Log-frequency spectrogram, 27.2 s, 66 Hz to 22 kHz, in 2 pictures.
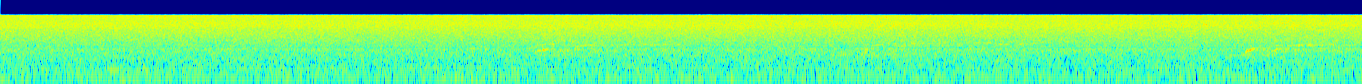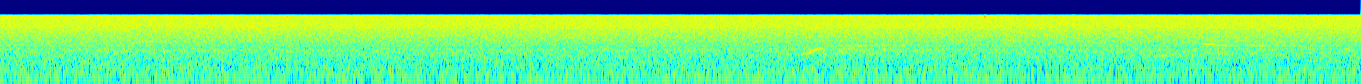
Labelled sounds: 14.9	15.2	humpback whale, 1.0 to 1.3 kHz
25.6	26.0	humpback whale, 0.90 to 1.2 kHz

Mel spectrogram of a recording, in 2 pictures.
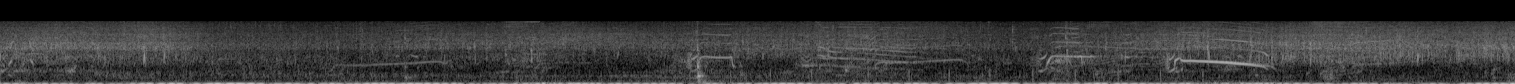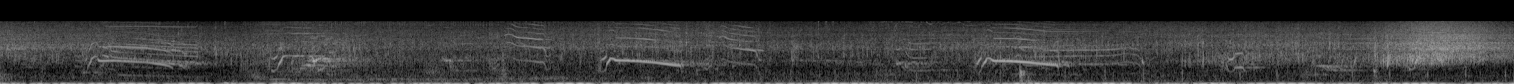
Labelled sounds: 0.0	0.8	killer whale, southern Alaska resident, 0.43 to 3.9 kHz
3.3	4.5	killer whale, southern Alaska resident, 0.60 to 8.0 kHz
5.0	5.7	killer whale, southern Alaska resident, 5.5 to 8.0 kHz
6.9	7.4	killer whale, southern Alaska resident, 0.46 to 8.0 kHz
8.0	9.8	killer whale, southern Alaska resident, 0.37 to 4.2 kHz
10.5	12.8	killer whale, southern Alaska resident, 0.50 to 8.0 kHz
13.5	14.4	killer whale, southern Alaska resident, 5.0 to 8.0 kHz
16.1	17.3	killer whale, southern Alaska resident, 0.50 to 7.2 kHz
17.9	18.8	killer whale, southern Alaska resident, 0.23 to 6.1 kHz
19.5	20.7	killer whale, southern Alaska resident, 0.64 to 8.0 kHz
21.1	22.0	killer whale, southern Alaska resident, 0.37 to 8.0 kHz
22.3	22.9	killer whale, southern Alaska resident, 0.60 to 6.6 kHz
24.1	26.5	killer whale, southern Alaska resident, 0.28 to 8.0 kHz
27.4	27.8	killer whale, southern Alaska resident, 0.50 to 2.5 kHz
28.3	28.8	killer whale, southern Alaska resident, 0.46 to 2.2 kHz

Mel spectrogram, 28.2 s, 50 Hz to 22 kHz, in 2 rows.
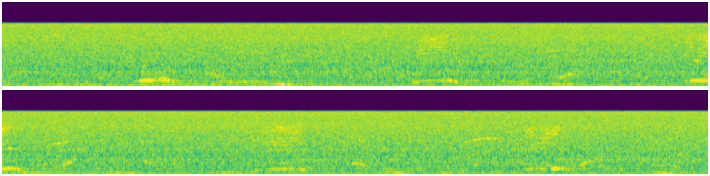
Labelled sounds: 11.0	11.3	humpback whale, 2.0 to 2.3 kHz
13.9	14.3	humpback whale, 3.4 to 3.6 kHz
19.3	19.6	humpback whale, 1.6 to 1.9 kHz
23.5	23.9	humpback whale, 1.9 to 2.2 kHz

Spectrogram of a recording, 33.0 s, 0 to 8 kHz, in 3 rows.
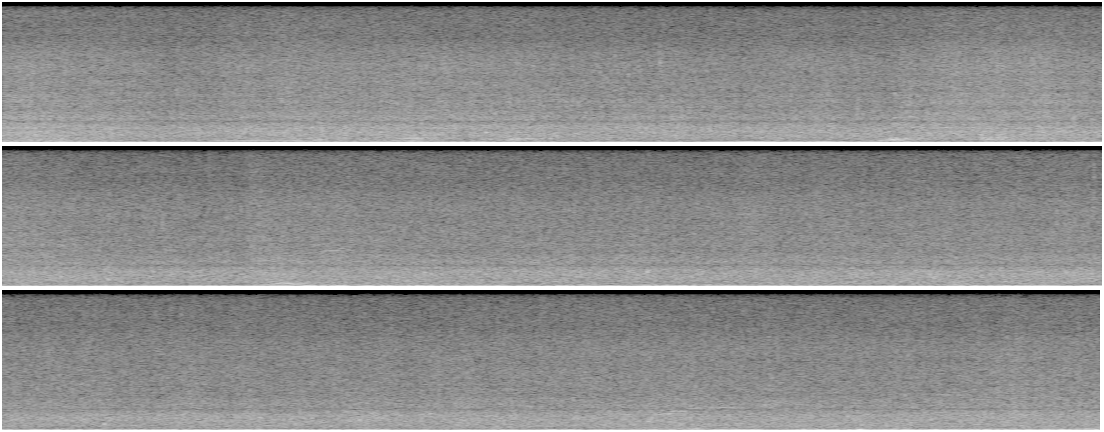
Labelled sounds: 28.6	29.5	humpback whale, 0.88 to 1.3 kHz

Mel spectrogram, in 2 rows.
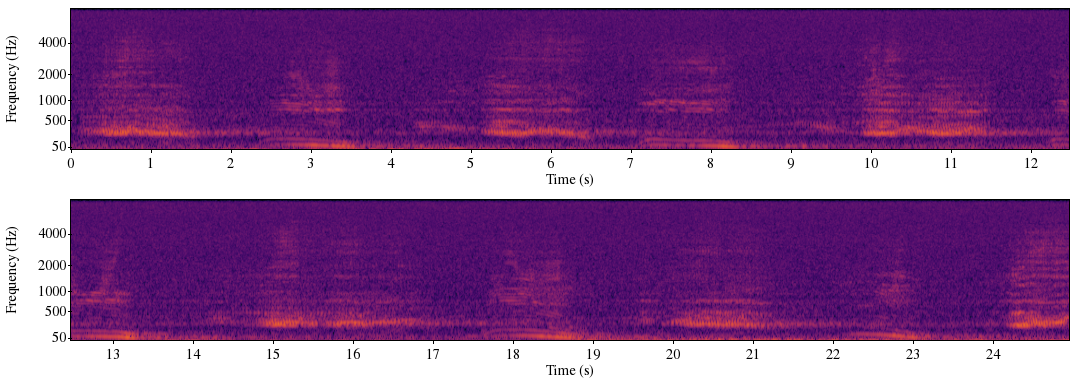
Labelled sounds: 2.6	2.9	humpback whale, 0.80 to 1.1 kHz
5.2	5.6	humpback whale, 1.4 to 1.6 kHz
7.1	7.5	humpback whale, 0.83 to 1.1 kHz
12.6	12.9	humpback whale, 0.80 to 1.1 kHz
15.8	16.1	humpback whale, 2.6 to 2.8 kHz
17.7	18.1	humpback whale, 0.80 to 1.2 kHz
20.9	21.1	humpback whale, 1.0 to 1.2 kHz
22.5	22.9	humpback whale, 0.83 to 1.3 kHz
24.2	24.4	humpback whale, 1.3 to 1.7 kHz

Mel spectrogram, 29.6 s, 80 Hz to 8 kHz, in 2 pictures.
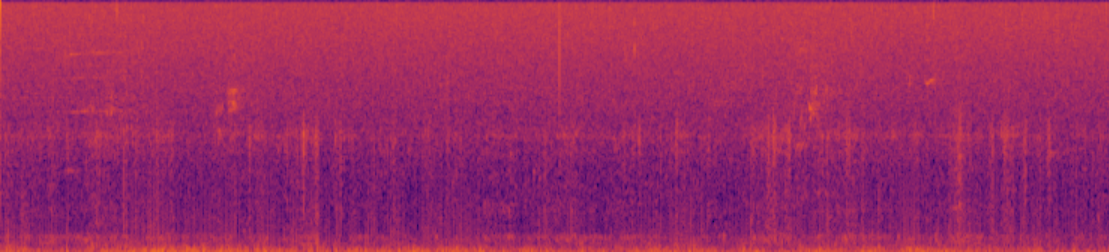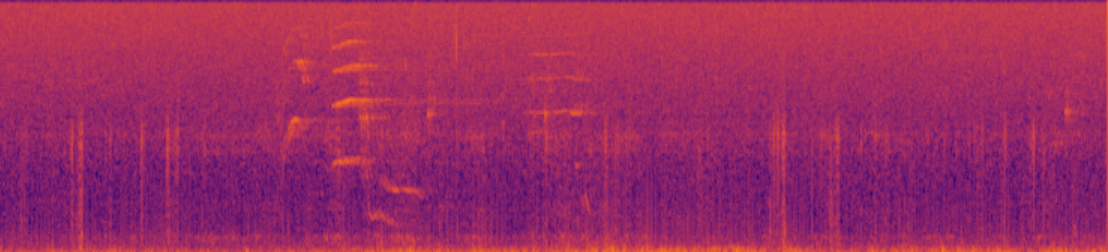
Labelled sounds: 19.1	20.6	killer whale, southern resident, 0.22 to 5.7 kHz

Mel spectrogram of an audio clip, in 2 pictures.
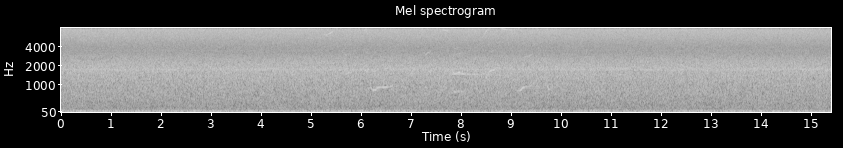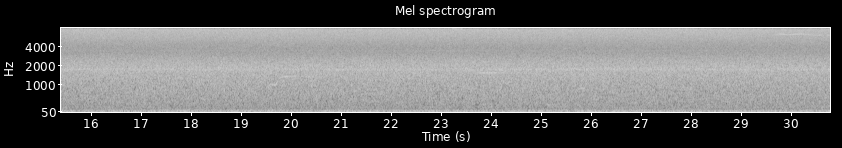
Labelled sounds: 7.2	9.3	killer whale, Bigg's (transient), 0.48 to 1.7 kHz

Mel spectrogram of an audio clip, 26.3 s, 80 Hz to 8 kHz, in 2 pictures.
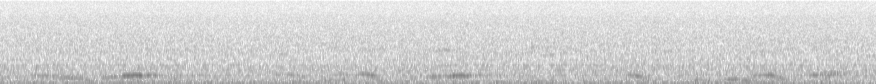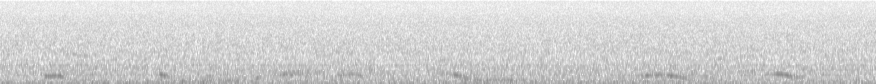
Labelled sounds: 6.5	6.8	humpback whale, 1.2 to 1.4 kHz

